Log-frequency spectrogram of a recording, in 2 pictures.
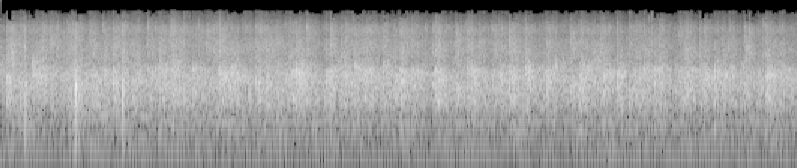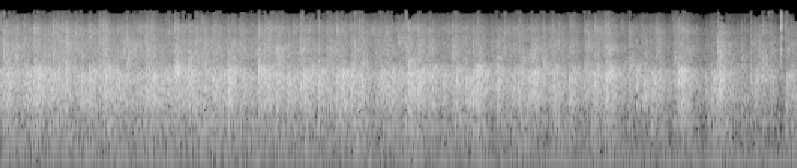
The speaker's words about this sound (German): Und er gebe mir einen Applaus, ist echt super gewesen. Danke.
